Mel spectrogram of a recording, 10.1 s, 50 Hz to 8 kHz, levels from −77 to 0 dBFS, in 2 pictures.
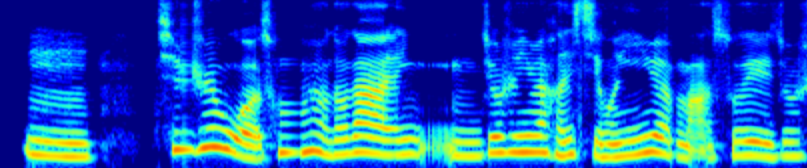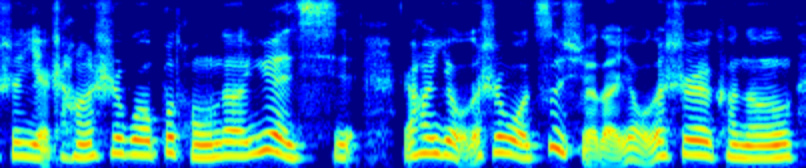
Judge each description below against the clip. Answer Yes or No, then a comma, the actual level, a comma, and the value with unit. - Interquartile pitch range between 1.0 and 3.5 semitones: No, average, 4.3 semitones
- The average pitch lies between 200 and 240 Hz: Yes, high, 210 Hz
